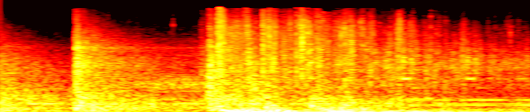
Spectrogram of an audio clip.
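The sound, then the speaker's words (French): Two men break down the front door of a house: one heavy thud, then a loud crashing impact as it gives way, followed by splintering and rattling debris that slowly trails off. “Les deux hommes défoncent alors la porte d'entrée.”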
